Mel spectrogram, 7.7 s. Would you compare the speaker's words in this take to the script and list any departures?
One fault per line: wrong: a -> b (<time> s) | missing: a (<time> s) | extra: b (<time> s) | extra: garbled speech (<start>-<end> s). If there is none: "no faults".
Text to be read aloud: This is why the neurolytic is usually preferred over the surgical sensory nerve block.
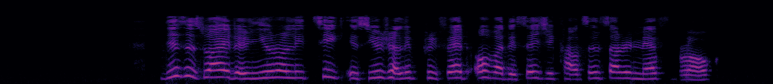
no faults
